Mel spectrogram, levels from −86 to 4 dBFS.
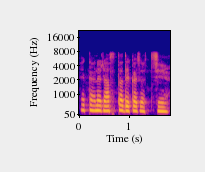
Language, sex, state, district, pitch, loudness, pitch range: Bengali, female, Assam, Hailakandi, 220 Hz, -14 LUFS, 210-235 Hz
